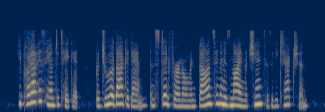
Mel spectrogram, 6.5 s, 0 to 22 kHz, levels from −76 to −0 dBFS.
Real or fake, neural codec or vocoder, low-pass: fake; codec, 16 kHz, 0.5 kbps, FunCodec, trained on LibriTTS, 25 frames a second; 7.2 kHz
